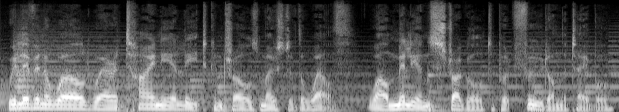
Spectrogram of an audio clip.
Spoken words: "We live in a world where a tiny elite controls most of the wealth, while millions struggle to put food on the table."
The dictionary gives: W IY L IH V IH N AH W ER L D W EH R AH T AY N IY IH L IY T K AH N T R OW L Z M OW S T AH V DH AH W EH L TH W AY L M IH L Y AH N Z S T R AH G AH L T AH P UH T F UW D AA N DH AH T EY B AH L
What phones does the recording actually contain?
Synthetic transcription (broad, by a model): W IY L IH V IH N AH W ER L D W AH R AH T AY N IY IH L IY T K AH N T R OW L Z M OW S T AH V DH AH W EH L TH W AY L M IH L Y AH N Z S T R AH G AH L T AH P UH T F UW D N DH AH T EY B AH L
